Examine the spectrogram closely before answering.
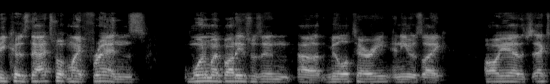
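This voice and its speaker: Speaking very fast with an American accent, a man uses a medium pitch and a bright, sharp tone. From US Northeast, North Jersey. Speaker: YouTuber with a doctorate. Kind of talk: casual chat. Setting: podcast. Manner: halting.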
